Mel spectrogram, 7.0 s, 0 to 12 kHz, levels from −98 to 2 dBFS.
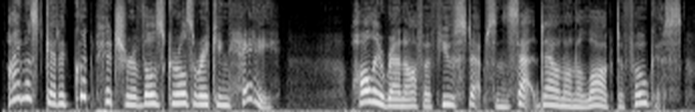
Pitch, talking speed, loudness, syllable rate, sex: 255 Hz, 215 wpm, -17 LUFS, 5.5 syllables/s, female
